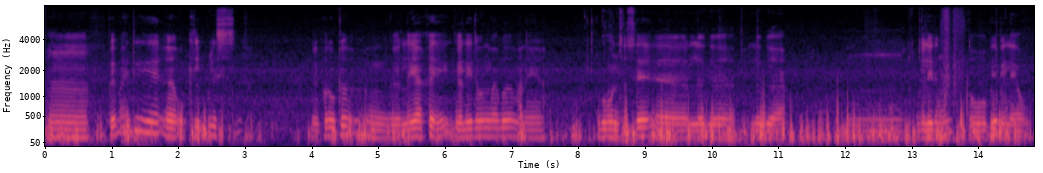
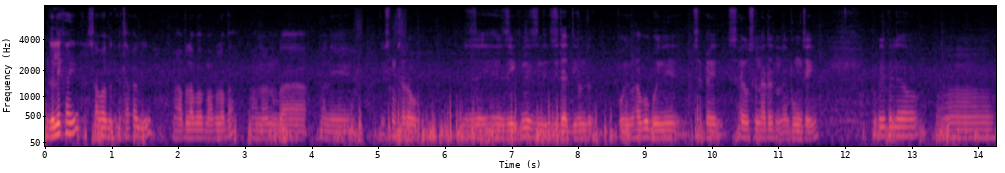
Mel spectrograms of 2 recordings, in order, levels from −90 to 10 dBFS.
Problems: constant background noise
